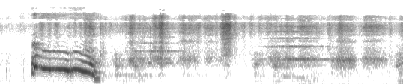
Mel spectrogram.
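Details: A German Shepherd howls along to a played Zootopia clip of a German shepherd howling with wolves: a strong howl starting high and falling over about a second, with softer, wavering howls from the clip behind.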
